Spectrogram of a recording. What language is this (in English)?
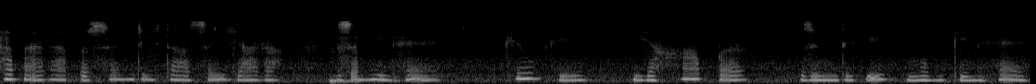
Urdu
